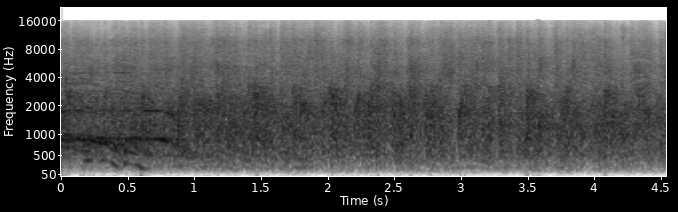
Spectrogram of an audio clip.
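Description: A crowd applauds an author and her book, Be Seen, with dense, steady clapping that holds loud and even for nearly five seconds, with a brief cheer or voice audible near the start.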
